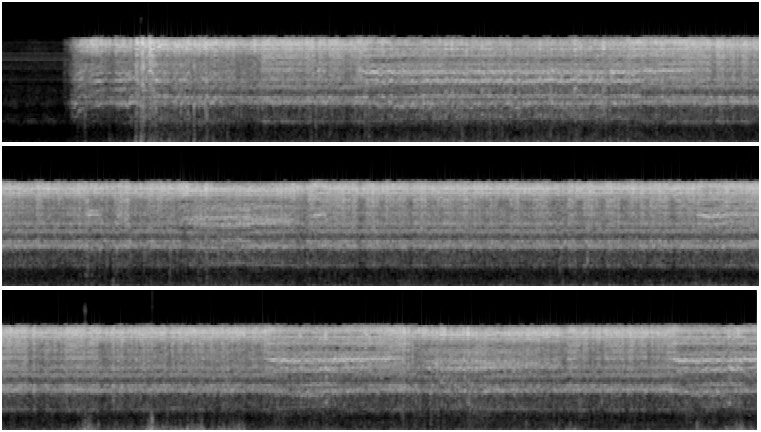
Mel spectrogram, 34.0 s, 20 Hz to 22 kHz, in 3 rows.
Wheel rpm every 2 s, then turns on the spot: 50, 170, 160, 160, 160, 160, 160, 160, 160, 160, 160, 160, 160, 160, 160, 160, 160.
none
